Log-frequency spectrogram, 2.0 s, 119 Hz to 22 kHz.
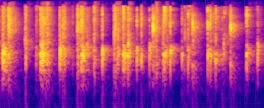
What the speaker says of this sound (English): Couldn't help but notice 2 people clapped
